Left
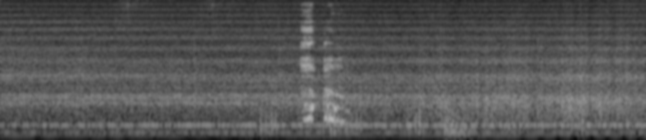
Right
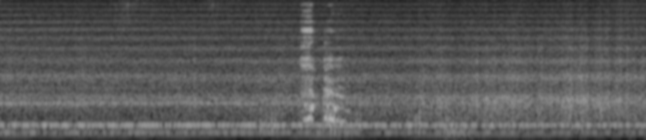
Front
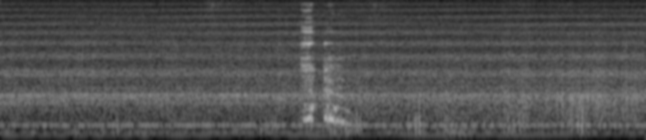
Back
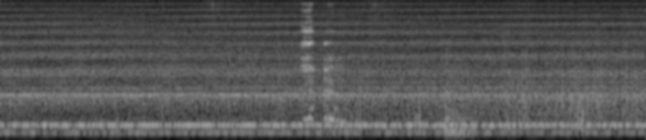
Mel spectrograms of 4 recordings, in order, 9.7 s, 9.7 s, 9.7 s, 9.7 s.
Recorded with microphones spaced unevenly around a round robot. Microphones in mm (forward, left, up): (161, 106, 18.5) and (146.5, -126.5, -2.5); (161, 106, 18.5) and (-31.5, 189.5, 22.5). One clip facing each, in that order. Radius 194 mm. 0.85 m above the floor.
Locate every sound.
0.0 s a drone: 160° right; by 9.7 s straight behind
4.5 s throat clearing: straight ahead
6.7 s an explosion: 165° left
